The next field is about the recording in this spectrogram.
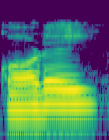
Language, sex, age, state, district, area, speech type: Odia, male, 45-60, Odisha, Jagatsinghpur, urban, spontaneous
